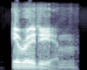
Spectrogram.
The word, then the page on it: iridium: British English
